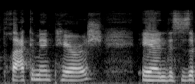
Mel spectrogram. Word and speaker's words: Plaquemines: So the case is Chevron versus, I believe it's pronounced Plaquemines Parish, and this is a parish in Louisiana.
